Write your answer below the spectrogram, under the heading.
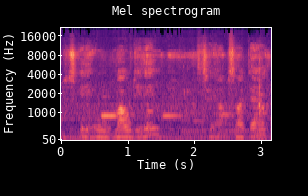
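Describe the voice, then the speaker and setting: A man's voice: medium pitch, animated, moderate pace. A man chatting his way through a cooking tutorial, explaining each step with joking asides. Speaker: home cook. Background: music.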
